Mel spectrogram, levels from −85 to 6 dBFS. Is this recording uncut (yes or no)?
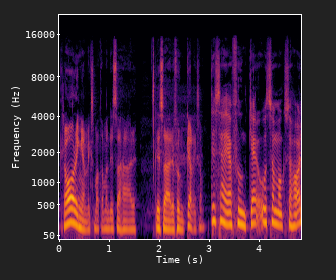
yes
